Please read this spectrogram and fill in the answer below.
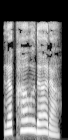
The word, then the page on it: ರಖಾವುದಾರ: Kannada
